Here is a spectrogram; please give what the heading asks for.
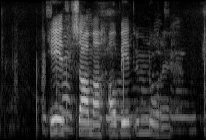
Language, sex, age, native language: Icelandic, male, 21, Icelandic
